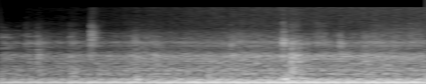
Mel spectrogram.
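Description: Steady low hum under a faint even background noise, with a soft click about one and a half seconds in.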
